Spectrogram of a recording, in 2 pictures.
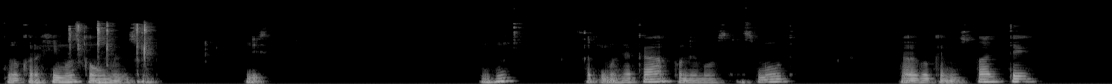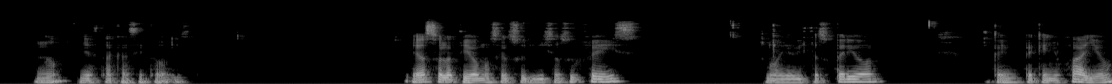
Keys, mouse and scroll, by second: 0.7 -, 1.1 1, 1.4 Return, 1.9 a, 3.0-5.4 drag, 5.4 Tab, 7.4 click, 8.4 Tab, 12.4-15.2 drag, 16.3 click, 18.8 7, 20.5-22.2 drag.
